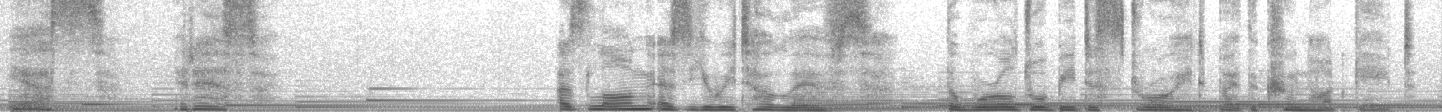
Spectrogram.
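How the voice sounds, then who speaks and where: An actress playing an earnest, composed woman in a sci-fi video game cutscene, speaking in a measured, clearly enunciated way. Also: on the low side, fairly even intonation, music in the background. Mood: solemn, explaining.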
